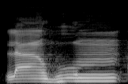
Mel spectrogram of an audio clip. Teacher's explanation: selain mim dan ba ini disebut bacaan izhar syafawi cara bacanya bunyi mim sukun baca jelas rapatkan bibir tidak usah dengung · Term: idhar syafawi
